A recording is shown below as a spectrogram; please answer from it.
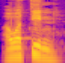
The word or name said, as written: ahu atin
